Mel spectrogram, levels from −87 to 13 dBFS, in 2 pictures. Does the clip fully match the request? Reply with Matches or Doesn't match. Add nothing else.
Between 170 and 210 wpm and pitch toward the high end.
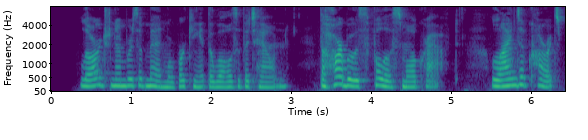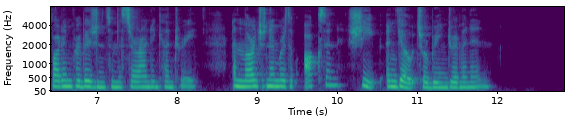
Matches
